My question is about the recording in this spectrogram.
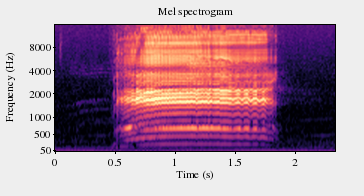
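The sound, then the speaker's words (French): A single loud bleat from a sheep in a flock, drawn out for over a second with a wavering, nasal tone, heard on its own against a faint low hum. “Si j'étais un animal, je serais un mouton dans un troupeau.”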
